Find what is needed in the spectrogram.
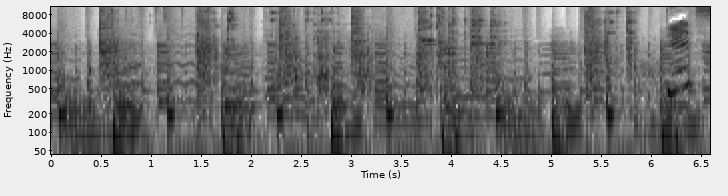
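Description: Upbeat children's background music with a steady beat, over a hammer smashing a painted ceramic plate, with sharp cracks and the clink of broken shards.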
